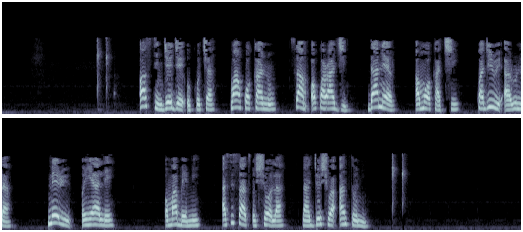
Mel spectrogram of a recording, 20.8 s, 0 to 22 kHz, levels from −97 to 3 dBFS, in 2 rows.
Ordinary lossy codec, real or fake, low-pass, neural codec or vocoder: MP3, 24 kbps; fake; 7.2 kHz; vocoder, 44.1 kHz, 128 mel bands every 512 samples, BigVGAN v2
